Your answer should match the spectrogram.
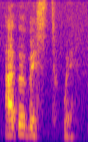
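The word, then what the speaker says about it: Aberystwyth: the Welsh show um now I'm going to have to look over here to see how it's pronounced cuz I need to be able to do it properly and I've written it phonetically it's in abber wrist with so if you're listening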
